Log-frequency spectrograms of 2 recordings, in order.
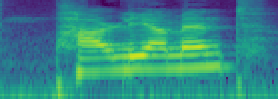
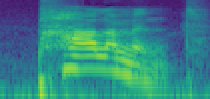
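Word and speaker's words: parliament: পার্লিয়ামেন্ট, নো, এটা কি হবে? পার্লামেন্ট। অনেকে আমরা না জানার কারণে কি বলে থাকি? পার্লিয়ামেন্ট অথবা কিছু একটা আমরা বলি পার্লিয়ামেন্ট। তো এটার কারেক্ট প্রনাউন্সিয়েশন ইজ পার্লামেন্ট।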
